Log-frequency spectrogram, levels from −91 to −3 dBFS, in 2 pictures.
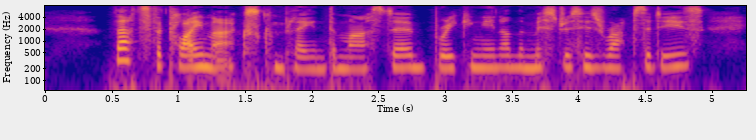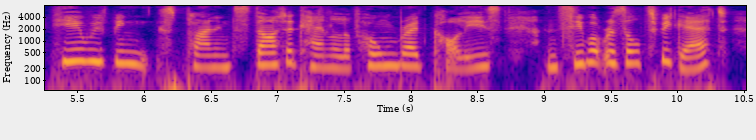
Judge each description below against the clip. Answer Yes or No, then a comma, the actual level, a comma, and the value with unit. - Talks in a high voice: Yes, high, 220 Hz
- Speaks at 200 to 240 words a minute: No, average, 170 wpm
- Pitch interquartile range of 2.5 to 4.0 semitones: Yes, average, 3.3 semitones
